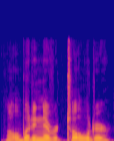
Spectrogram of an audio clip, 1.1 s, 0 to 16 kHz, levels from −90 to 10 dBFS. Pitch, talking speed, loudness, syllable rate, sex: 155 Hz, 210 wpm, -15 LUFS, 6.9 syllables/s, male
